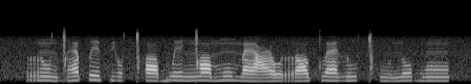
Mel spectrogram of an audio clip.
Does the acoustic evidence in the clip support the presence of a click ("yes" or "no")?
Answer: yes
